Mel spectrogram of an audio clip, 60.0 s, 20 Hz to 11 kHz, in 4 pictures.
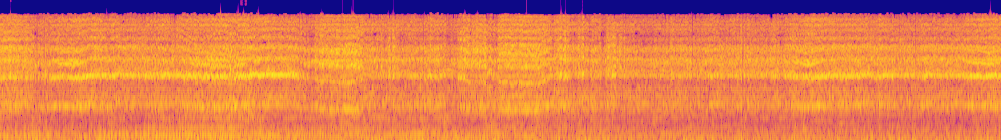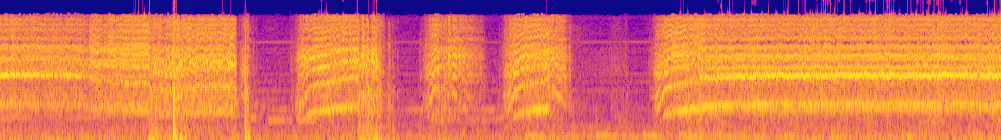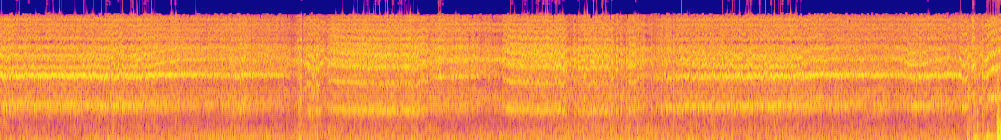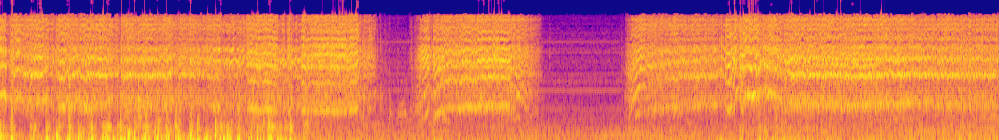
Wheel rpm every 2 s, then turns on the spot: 220, 220, 220, 230, 230, 230, 230, 230, 220, 130, 110, 60, 60, 200, 210, 210, 220, 230, 220, 210, 210, 230, 240, 240, 220, 120, 100, 120, 250, 220.
22-24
